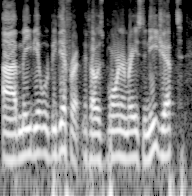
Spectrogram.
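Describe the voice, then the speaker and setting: A man from Canada talking earnestly to his viewers in a casual monologue, reflective and halting, often restarting his phrases. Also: mid-range voice, level tone, a bit bright, no room sound. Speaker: YouTube commentator.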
